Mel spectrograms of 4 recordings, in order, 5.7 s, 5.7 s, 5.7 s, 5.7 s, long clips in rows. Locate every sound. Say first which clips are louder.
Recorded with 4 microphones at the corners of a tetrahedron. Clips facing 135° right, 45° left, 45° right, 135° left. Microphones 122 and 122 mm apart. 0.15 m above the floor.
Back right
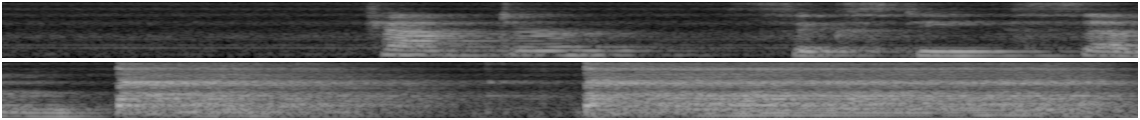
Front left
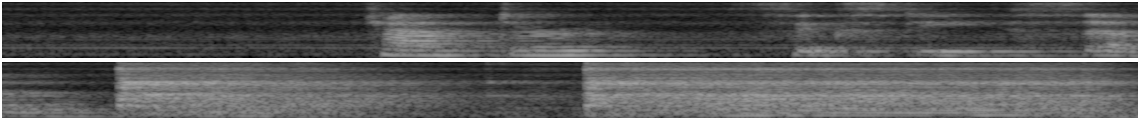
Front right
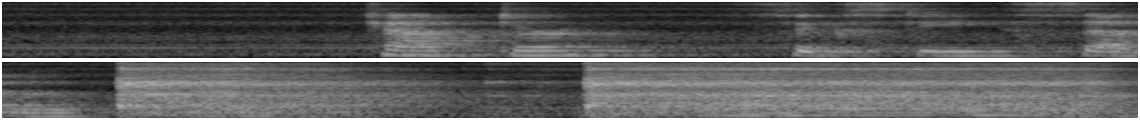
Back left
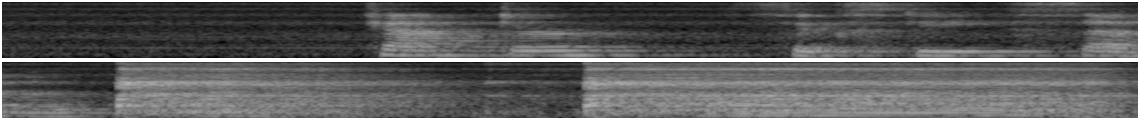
0.9 s a woman speaking: back right 1 dB, even; 115° left, 1.7 m; by 3.0 s 160° right, 2 m
3.1 s a blender: back right 3 dB, back left 2 dB; 175° left, 3 m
